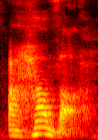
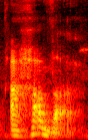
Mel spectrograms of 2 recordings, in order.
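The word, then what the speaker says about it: אהבה: Hebrew language actually you know comes from it's pronounced as aava aava and it means devotion it means deep care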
